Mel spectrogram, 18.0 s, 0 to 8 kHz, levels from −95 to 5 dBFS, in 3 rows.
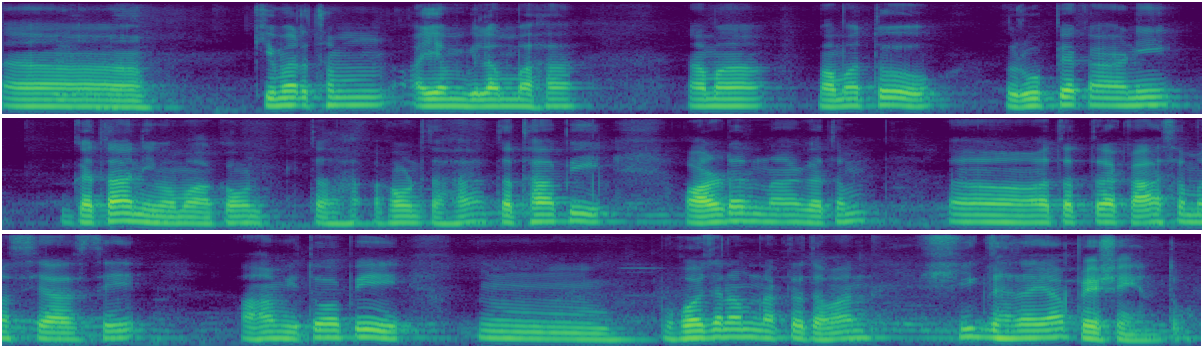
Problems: continuous background conversations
